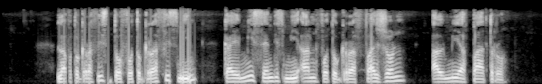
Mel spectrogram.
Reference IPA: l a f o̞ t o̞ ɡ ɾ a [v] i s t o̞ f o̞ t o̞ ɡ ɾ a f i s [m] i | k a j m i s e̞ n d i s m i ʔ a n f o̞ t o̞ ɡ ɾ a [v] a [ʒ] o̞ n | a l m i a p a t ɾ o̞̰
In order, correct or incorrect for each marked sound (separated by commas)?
incorrect, correct, incorrect, correct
